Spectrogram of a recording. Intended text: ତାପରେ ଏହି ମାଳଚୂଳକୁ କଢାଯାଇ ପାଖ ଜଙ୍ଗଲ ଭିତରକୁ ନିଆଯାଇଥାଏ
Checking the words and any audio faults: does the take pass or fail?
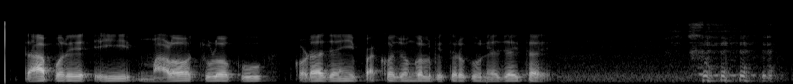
fail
